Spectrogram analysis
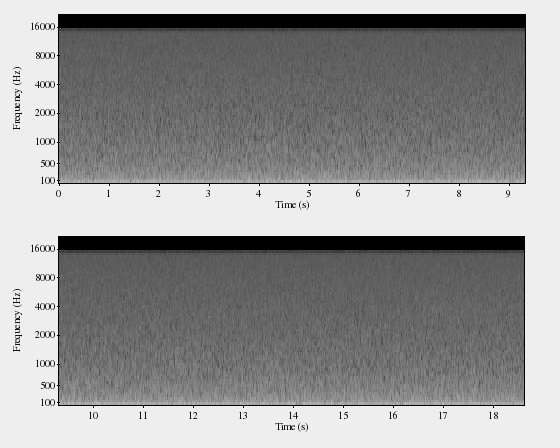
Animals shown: forest ambience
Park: Katahdin Woods and Waters National Monument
